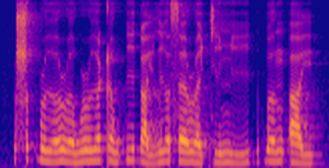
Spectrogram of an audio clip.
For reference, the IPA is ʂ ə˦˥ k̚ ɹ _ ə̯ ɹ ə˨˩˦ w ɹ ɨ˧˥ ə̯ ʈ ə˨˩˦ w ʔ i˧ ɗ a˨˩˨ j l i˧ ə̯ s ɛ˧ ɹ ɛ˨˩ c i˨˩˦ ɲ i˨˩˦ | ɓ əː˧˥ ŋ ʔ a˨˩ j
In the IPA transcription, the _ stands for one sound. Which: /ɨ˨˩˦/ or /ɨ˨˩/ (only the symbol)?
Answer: ɨ˨˩˦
